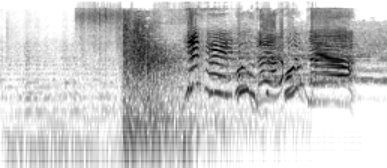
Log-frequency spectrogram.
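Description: A firecracker bursts with a sudden loud bang in a comedic street scene at a shop, followed by noisy, echoing crackle, then high, wobbling cartoon-like tones, with children's voices around.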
